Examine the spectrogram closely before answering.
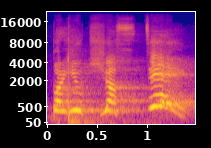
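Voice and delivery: loud, slow outraged protest; indignant shout. Acted. Child shouting back at the nitpicking teacher. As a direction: yell it back at her.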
